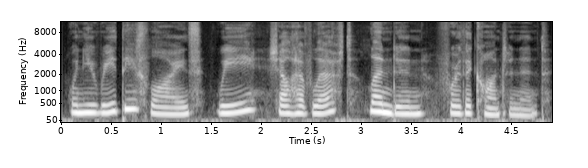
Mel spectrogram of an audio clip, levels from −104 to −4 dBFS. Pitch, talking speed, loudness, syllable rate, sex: 215 Hz, 160 wpm, -17 LUFS, 4.2 syllables/s, female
